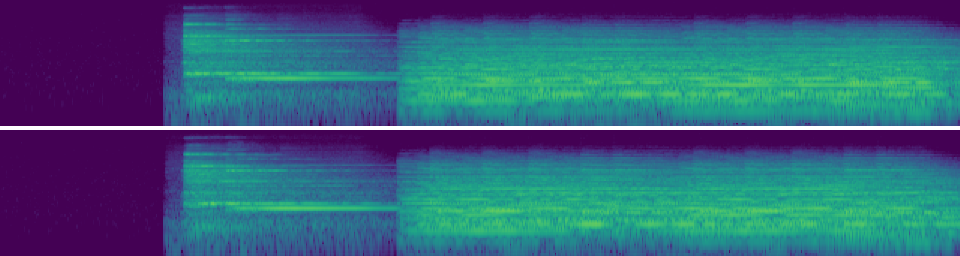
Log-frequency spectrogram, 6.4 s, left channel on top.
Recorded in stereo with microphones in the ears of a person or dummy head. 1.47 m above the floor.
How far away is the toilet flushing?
No toilet flushing in this recording.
